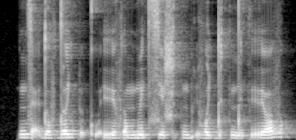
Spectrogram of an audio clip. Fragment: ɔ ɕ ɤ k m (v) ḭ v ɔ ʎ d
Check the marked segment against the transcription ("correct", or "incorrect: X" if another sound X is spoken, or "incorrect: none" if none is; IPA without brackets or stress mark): incorrect: b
